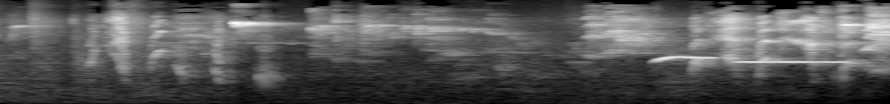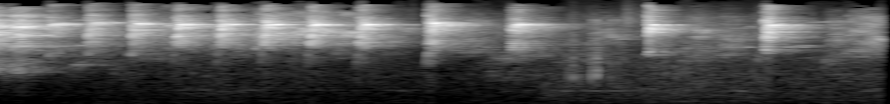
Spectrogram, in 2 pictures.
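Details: Hand-reared male black-headed caique giving a rapid series of sharp, high chirps, roughly two or more per second. Brief clear whistles are mixed in, along with a faint wing flutter.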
